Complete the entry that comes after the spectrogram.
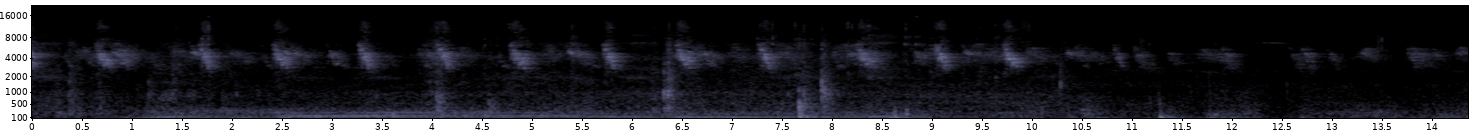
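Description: A small bird chirping over and over, about two short high chirps a second, fading near the end. A low hum runs underneath for the first half, and there are a few light clicks.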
